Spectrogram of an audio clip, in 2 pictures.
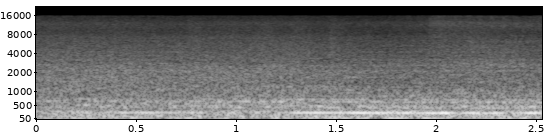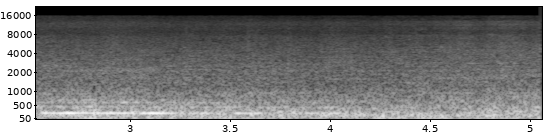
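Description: Electric locomotive-hauled passenger train running through a station at speed. The rush of the passing train grows louder toward the middle, over a steady low tone that cuts off about three and a half seconds in.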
